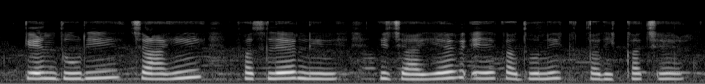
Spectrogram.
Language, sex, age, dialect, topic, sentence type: Magahi, female, 18-24, Northeastern/Surjapuri, agriculture, statement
